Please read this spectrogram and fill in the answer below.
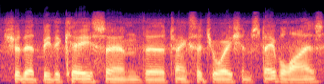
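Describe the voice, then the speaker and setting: A man giving a halting, matter-of-fact technical status briefing as a spaceflight mission commentator, on old radio audio. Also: on the low side, little pitch movement. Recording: dull, noisy 1980s mission radio audio.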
